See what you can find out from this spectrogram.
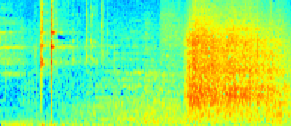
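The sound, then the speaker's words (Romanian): Two sharp metallic clicks and a few lighter rattles as the lock of a locked door is worked open, then a steady, noisy scraping rush as the heavy door is pushed open, with no voices. “O ușă ferecată. Te pomenești că aici se potrivește. Ia să deschid.”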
